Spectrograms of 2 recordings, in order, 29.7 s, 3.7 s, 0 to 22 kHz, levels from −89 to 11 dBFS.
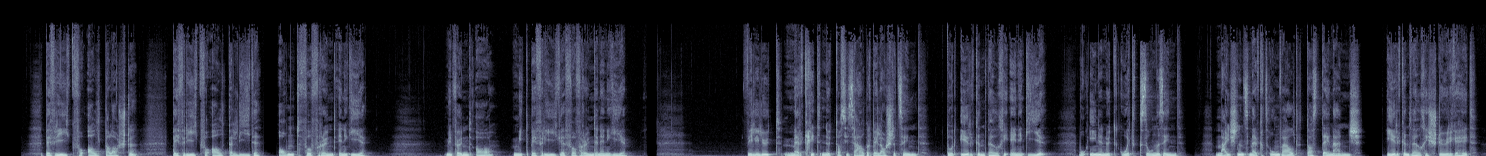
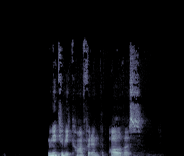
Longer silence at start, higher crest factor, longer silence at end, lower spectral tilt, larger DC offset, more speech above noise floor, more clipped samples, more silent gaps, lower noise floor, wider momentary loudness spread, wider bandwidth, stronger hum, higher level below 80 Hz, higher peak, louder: second, 0.7 s vs 0.95 s; second, 12 dB vs 22 dB; second, 0.25 s vs 0.85 s; about the same, -6 dB/octave vs -5 dB/octave; first, 0.4% vs under 0.1%; second, 49 dB vs 57 dB; neither; neither; second, -60 dBFS vs -82 dBFS; about the same, 8 LU vs 10 LU; first, 18.5 kHz vs 16.5 kHz; neither; first, -28 dBFS vs -60 dBFS; first, 0 dBFS vs -6 dBFS; first, -13 LUFS vs -25 LUFS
